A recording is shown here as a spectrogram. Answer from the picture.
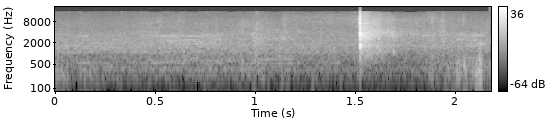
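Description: Baseball bat striking a pitched ball: one sharp crack about one and a half seconds in, sending the ball up in the air. Faint voices in the background.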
